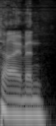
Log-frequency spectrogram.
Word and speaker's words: Heyman: I mean, see, now it's spelled Heyman, but is it actually pronounced Hyman? It is. It's pronounced Hyman.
